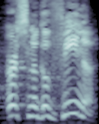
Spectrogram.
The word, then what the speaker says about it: Herzegovina: ask your yugoslavian friends it's pronounced hertz like the rental car govina thank you very much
